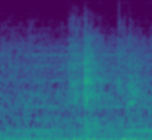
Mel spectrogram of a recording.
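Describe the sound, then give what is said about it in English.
A vacuum cleaner drones steadily on the stairs, its broad whooshing hum swelling louder for a moment midway with a brief higher whine, then settling back. No one speaks. “His old mate just on the stairs with the vacuum.”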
